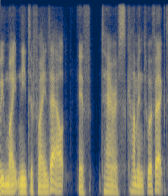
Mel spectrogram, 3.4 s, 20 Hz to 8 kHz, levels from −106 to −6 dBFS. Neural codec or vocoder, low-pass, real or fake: codec, 24 kHz, 0.9 kbps, DualCodec; 7.2 kHz; fake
